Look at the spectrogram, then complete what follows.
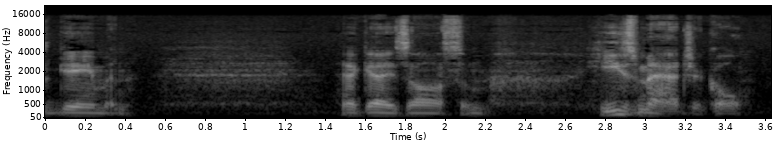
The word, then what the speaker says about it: Gaiman: No one knows how to pronounce Gaiman until you hear someone else say it. It's right, I had to look it up. Gaiman. It is Gaiman.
